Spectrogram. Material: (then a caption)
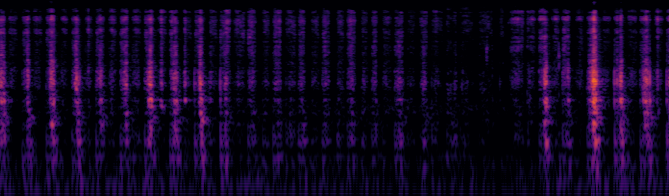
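Coated paper. A stick scratches across a scratch-off coated paper page in quick, irregular strokes, about two per second. Each stroke is a soft, dry, raspy rub. The scratching quiets through the middle and grows louder again toward the end.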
